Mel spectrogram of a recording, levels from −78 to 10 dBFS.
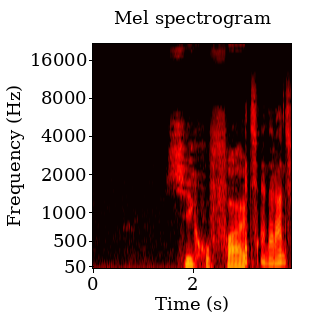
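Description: From 0.0 to 3.04 s, stereo read as mono: interleaved left-right samples play as one channel, so speech runs at half speed, an octave low, with a faint mirrored spectral image, unlike simple slowdown.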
